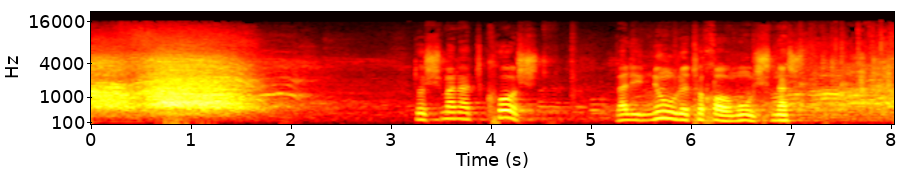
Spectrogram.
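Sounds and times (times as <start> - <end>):
crowd loudly chanting in unison: 0.0 - 2.2
speech: 3.2 - 4.6, 5.2 - 7.3.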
